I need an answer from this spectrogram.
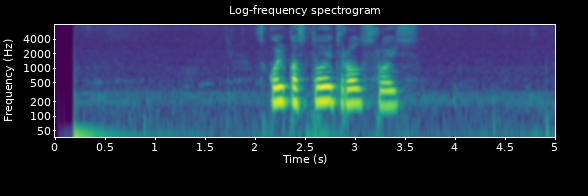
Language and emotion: Russian, neutral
